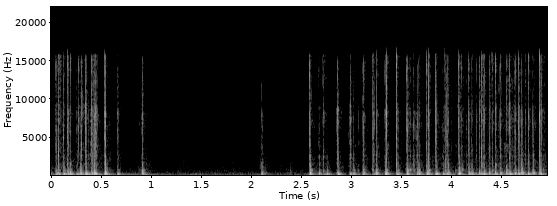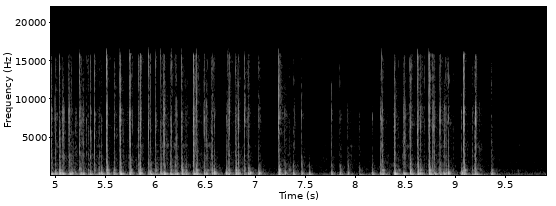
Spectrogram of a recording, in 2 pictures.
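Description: Fingertips of both hands type on the backlit MacBook Pro keyboard, its plastic keys set in a solid aluminum body. The short, dull clicks are mostly low and quickly damped. A few scattered taps and a pause give way to steady, rapid runs of typing with a brief break before the end.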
